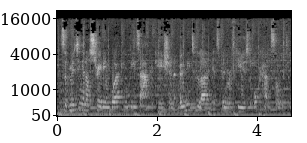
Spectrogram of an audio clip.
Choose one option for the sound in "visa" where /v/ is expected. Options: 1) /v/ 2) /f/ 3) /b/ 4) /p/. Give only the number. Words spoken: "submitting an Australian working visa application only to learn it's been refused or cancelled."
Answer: 1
